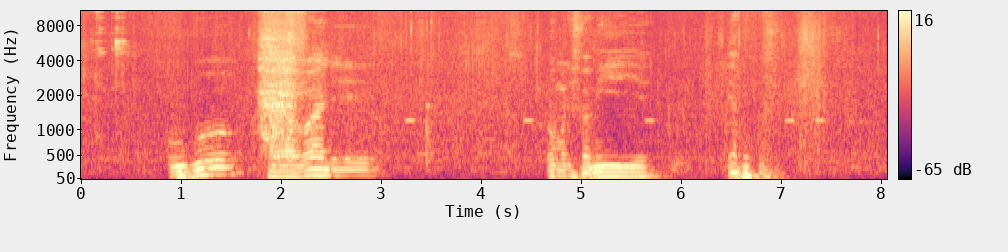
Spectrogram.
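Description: A man speaks loudly into a microphone through a loudspeaker, in short bursts.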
